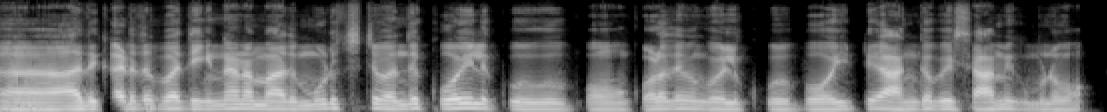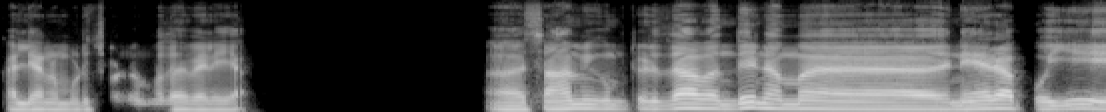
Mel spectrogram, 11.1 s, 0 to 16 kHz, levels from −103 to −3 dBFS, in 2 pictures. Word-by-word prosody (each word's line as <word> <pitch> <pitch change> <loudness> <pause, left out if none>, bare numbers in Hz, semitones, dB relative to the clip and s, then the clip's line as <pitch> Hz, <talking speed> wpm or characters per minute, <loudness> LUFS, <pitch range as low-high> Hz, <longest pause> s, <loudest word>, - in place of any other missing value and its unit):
அ - - -3 0.4
அதுக்கு 125 +2 0
அடுத்து 135 +1 0
பாத்தீங்கன்னா, 130 +1 +1
நம்ம 125 -2 +2
அத 120 - +1
முடிச்சுட்டு 145 +3 -3
வந்து 135 +4 0
கோயிலுக்கு 150 -2 +1
போவு 110 -1 -1 0.2
போவோம். 105 -1 -4
குலதெய்வம் 125 0 -1
கோயிலுக்கு 110 -1 -3
போ 105 - -2
போயிட்டு 115 +4 -2
அங்க 115 +3 -2
போய் 125 -2 -2
சாமி 120 +3 +1
கும்புடுவோம், 100 -1 -6
கல்யாணம் 105 0 -1
முடிச்சோட்ன 105 0 -11
முத 105 +1 -3
வேலையா. 100 0 -3 1.2
அ - - -7 0.2
சாமி 130 +3 +2
கும்ப்ட்டுடுதான் 130 +4 +2
வந்து 135 +5 0
நம்ம 140 -2 0 0.8
நேரா 135 +3 +5
போயி 120 +2 -1
125 Hz, 165 wpm, -24 LUFS, 110-135 Hz, 1.2 s, நேரா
